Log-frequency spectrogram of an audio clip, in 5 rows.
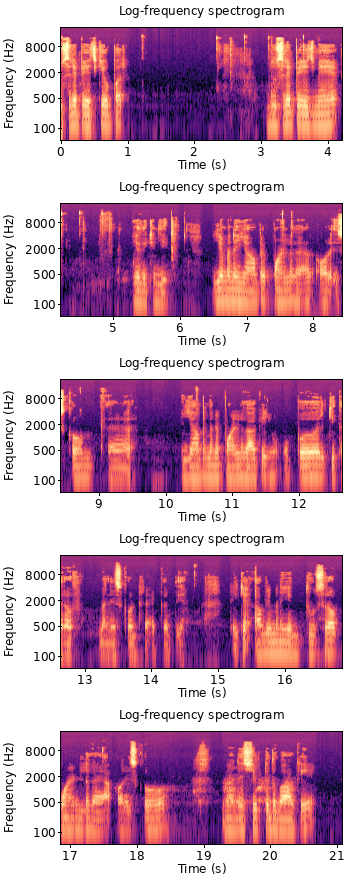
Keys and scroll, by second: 1.0 z, 2.6 p.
